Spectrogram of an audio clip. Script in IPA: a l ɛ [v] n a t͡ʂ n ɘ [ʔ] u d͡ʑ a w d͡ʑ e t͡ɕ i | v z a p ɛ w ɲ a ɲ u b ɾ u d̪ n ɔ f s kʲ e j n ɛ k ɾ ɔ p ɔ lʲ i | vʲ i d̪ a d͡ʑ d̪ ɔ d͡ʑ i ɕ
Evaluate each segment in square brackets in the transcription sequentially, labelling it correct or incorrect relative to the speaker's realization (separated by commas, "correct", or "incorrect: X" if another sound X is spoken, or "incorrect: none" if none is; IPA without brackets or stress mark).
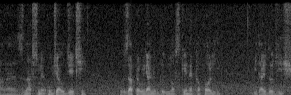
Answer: incorrect: z, correct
